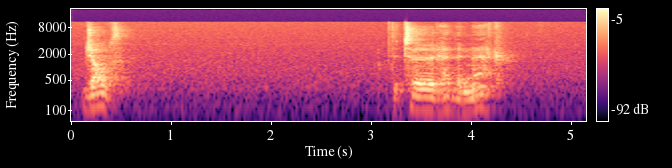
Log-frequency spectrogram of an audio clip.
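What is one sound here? A middle-aged man speaks calmly and close to a microphone, in short phrases.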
